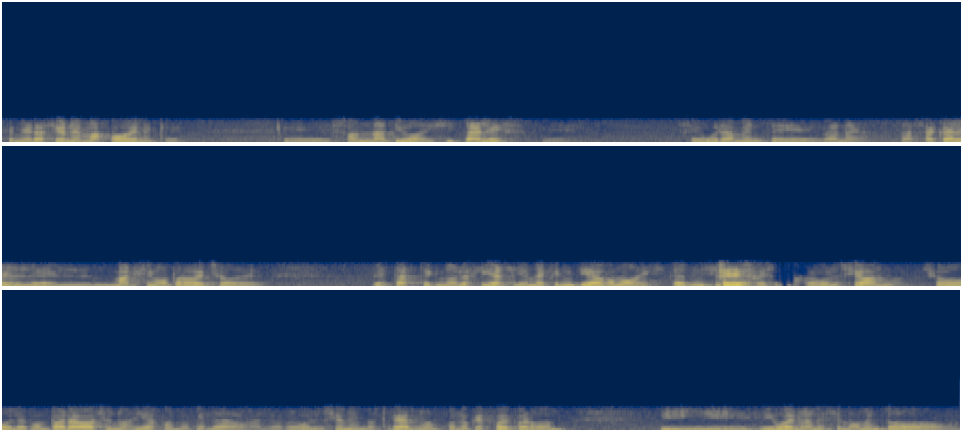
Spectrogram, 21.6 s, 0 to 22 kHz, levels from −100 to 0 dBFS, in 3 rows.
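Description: Speech carried through the AMR narrowband mobile codec: nothing above about 3.5 kHz, buzzy and synthetic timbre fitting a 7.4 kbps mode, and a spectrogram cut flat at the top. AMR comfort noise replaces the real background at 1.62–2.06 s, 2.10 s, 4.56–5.08 s and 9.86–9.98 s, where the sender stopped transmitting speech frames. These gaps show as smooth, uniform noise patches with abrupt edges.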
